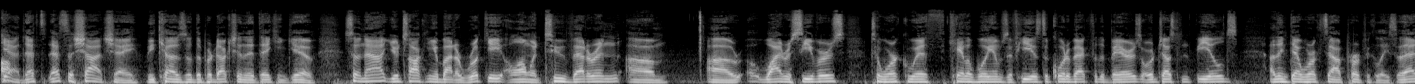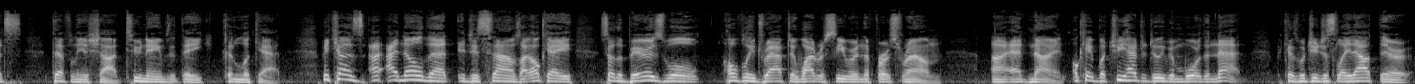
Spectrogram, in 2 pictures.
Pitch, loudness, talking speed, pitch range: 125 Hz, -17 LUFS, 225 wpm, 110-140 Hz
